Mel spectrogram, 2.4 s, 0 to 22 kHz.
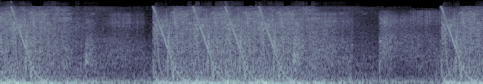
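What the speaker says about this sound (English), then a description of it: "Why are you shooting at me?" Enemies fire guns in Fallout 4, with dense bursts of rapid shots and sharp cracks rattling continuously through the whole stretch, with no talking.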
